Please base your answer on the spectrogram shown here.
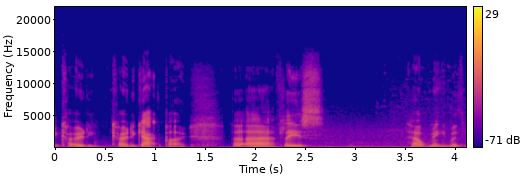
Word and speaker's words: Cody Gakpo: Oh dear, we get a Chodi Hakpo, as I've heard some commentators call him. Is that how you pronounce it, my Dutchies? Chodi Hakpo? It seems a bit weird. I would say Cody Gakpo.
